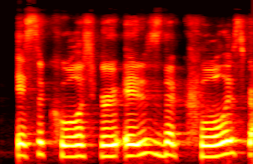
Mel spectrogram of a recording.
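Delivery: voice catching, choked-up emotional break. Praising the group of owners in the program, getting emotional. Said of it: "I get so emotional".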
